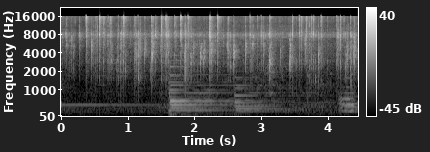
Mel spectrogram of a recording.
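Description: Whole spices and bay leaves sizzle while tempering in hot oil, a steady close crackling hiss that flares louder partway through, with a faint tonal ring above it.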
